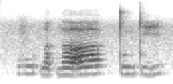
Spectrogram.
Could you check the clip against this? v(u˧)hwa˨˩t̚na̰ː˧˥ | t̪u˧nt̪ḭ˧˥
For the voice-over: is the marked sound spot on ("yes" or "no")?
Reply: yes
